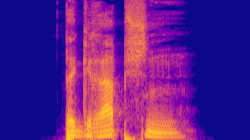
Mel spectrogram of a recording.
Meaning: alternative spelling of begrapschen
- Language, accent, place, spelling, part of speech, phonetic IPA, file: German, Germany, Berlin, begrabschen, verb, [bəˈɡʁapʃn̩], De-begrabschen.ogg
